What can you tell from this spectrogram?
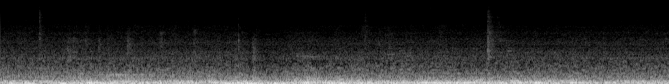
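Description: Tram running, heard from inside the car: a loud, steady low rumble from the wheels on the rails, with a couple of faint clicks.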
